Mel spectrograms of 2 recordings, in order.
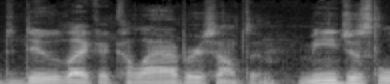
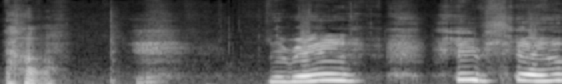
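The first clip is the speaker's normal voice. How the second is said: very high, loud, said through a yawn; 12 dB louder than usual. Video maker, up near three in the morning after working all day: yawning. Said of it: "Sorry, I'm yawning".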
